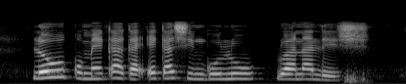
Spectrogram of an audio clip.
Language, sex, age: Tsonga, female, 19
